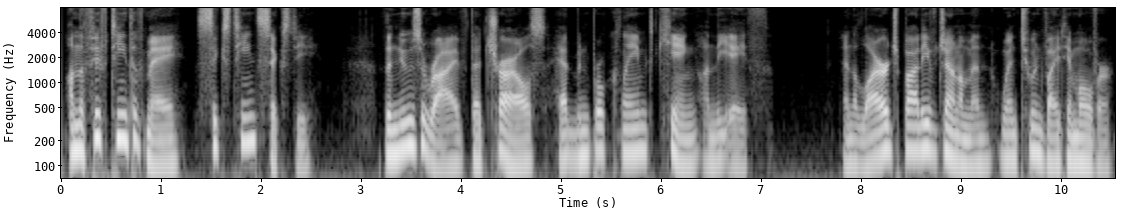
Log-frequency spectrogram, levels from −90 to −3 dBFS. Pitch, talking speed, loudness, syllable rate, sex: 125 Hz, 170 wpm, -19 LUFS, 5.1 syllables/s, male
